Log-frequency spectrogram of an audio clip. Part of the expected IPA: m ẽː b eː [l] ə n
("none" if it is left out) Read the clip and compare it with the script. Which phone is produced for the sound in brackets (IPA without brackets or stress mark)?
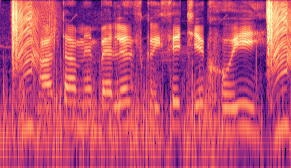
l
